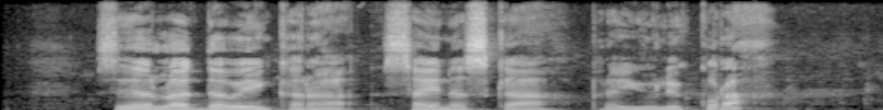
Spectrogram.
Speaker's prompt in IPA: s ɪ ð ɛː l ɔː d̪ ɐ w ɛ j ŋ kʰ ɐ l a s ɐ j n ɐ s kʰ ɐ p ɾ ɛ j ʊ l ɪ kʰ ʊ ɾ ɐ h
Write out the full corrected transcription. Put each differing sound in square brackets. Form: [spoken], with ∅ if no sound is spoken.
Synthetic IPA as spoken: s ɪ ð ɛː l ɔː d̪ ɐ w ɛ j ŋ kʰ ɐ [ɾ] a s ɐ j n ɐ s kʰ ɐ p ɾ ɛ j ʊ l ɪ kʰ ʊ ɾ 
